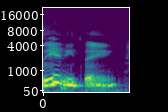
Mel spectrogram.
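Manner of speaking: plain reading voice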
